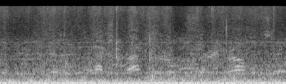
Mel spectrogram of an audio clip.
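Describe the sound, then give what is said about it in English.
Steady low engine rumble from lobster fishing boats motoring out from the wharf in Port Medway, Queens County, at 7 a.m. on Dumping Day, loud and continuous with wind-like hiss, while faint voices or calls surface briefly in the background. “Queens County fishermen motored out at 7 a.m.”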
